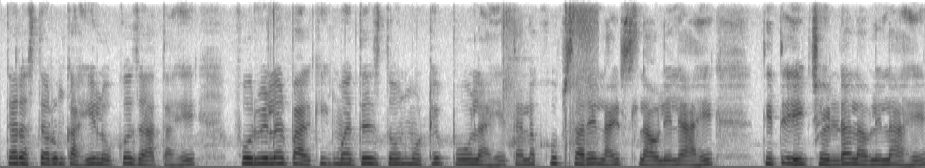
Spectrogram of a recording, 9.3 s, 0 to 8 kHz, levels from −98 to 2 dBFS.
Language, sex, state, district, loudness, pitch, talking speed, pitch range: Marathi, female, Maharashtra, Nagpur, -25 LUFS, 230 Hz, 160 wpm, 220-245 Hz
